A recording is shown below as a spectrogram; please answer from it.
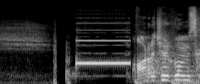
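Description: A short, steady electronic bleep tone of about half a second in the middle, the kind edited in as a censor bleep, with a man's speech starting right after it.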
